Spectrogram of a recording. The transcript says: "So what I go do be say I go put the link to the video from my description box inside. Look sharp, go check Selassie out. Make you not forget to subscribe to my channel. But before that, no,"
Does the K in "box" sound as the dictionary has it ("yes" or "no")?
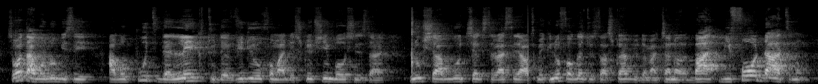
no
